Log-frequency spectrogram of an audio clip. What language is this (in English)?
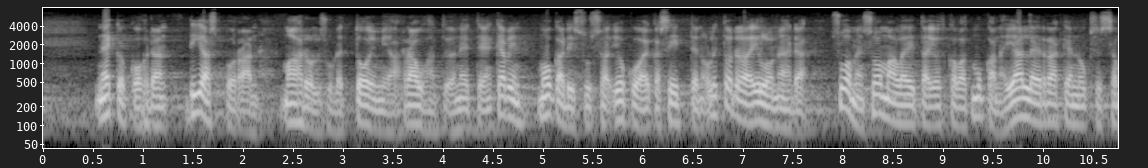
Finnish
